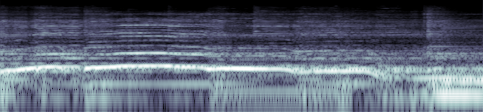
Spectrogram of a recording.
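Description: A man singing one long held note over a twelve-string acoustic guitar; the note slides up at the start and steps down shortly before it ends.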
